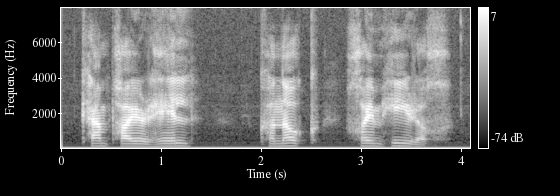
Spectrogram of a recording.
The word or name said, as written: Cnoc Chaimthíreach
